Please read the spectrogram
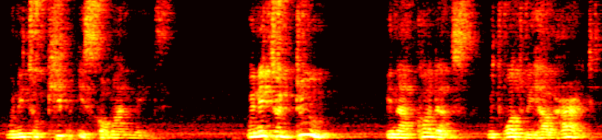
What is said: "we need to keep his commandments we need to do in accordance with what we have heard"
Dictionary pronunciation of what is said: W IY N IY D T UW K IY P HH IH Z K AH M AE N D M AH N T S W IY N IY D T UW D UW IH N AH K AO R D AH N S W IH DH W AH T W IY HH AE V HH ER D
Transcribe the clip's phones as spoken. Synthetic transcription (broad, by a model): W IY N IY D T UW K IY P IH S K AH M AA N D M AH N T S W IY N IY D T UW D UW IH N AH K AO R D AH N S W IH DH W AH T W IY HH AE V HH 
